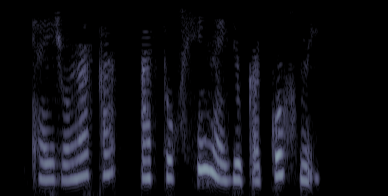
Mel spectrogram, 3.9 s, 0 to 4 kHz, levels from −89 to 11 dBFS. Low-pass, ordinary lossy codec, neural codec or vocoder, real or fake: 3.6 kHz; MP3, 16 kbps; codec, 16 kHz, 4 kbps, FreqCodec, smaller model; fake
